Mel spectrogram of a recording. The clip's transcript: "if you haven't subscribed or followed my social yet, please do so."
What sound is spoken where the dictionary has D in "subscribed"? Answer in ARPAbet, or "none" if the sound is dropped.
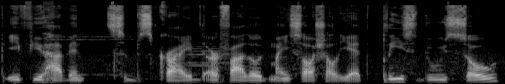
D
